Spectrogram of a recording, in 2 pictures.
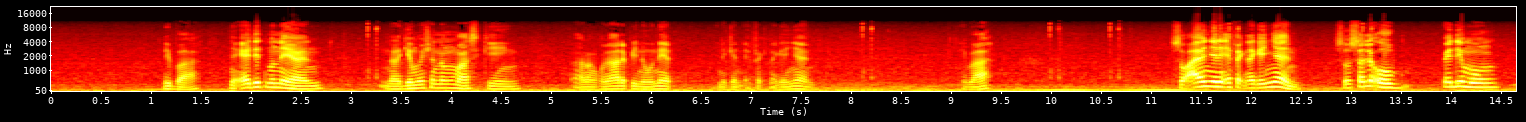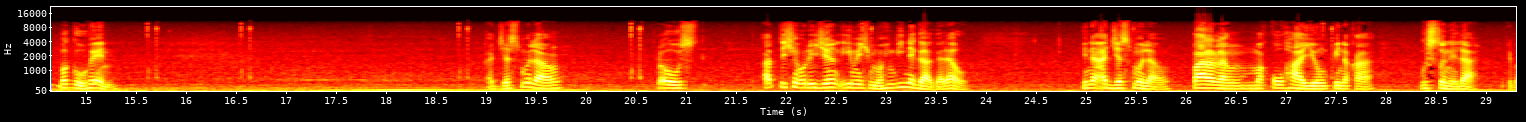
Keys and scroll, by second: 0.9 f, 1.1 e, 6.3 ].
